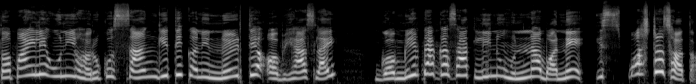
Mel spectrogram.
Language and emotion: Nepali, angry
